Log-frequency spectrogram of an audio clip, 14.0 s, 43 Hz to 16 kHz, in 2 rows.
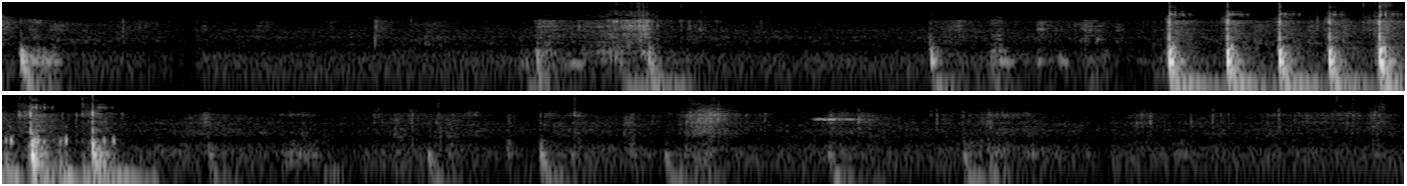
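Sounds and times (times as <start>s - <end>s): dull thumps: 0.0s - 0.4s, 4.6s - 8.2s, 9.1s - 12.2s
sharp knocks: 5.8s - 7.8s.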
